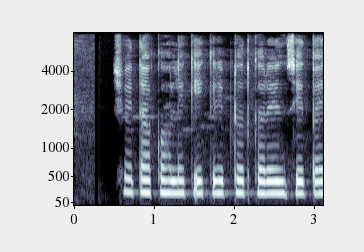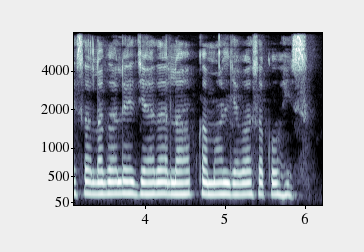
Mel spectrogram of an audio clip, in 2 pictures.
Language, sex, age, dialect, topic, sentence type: Magahi, female, 46-50, Northeastern/Surjapuri, banking, statement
